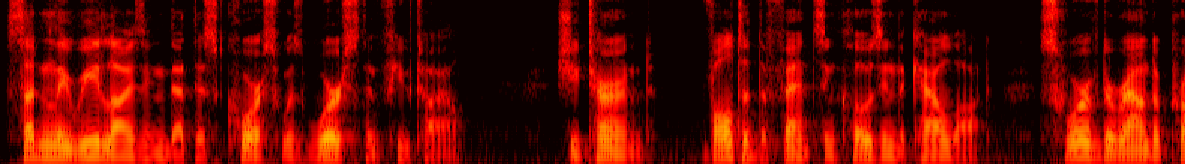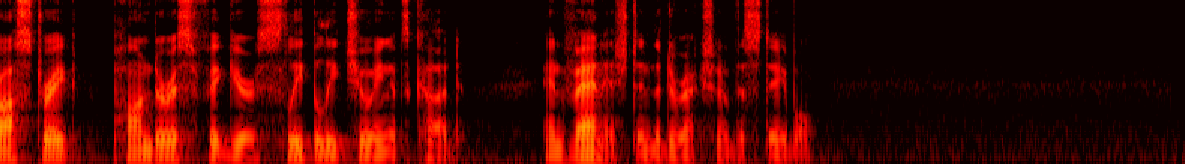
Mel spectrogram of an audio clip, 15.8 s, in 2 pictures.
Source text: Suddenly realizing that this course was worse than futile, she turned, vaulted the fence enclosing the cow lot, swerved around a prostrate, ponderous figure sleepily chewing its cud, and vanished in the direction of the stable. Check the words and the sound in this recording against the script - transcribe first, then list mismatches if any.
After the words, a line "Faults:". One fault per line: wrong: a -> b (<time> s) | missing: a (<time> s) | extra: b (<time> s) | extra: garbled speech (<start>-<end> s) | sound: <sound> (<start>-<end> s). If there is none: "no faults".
Suddenly realizing that this course was worse than futile, she turned, vaulted the fence enclosing the cow lot, swerved around a prostrate, ponderous figure sleepily chewing its cud, and vanished in the direction of the stable.
Faults:
no faults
